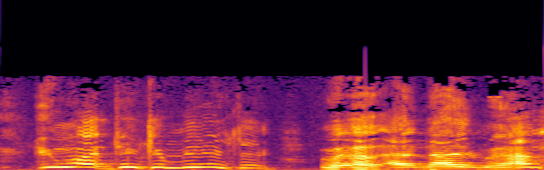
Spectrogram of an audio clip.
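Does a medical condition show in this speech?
Yes: cerebral palsy; uses wheelchair.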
